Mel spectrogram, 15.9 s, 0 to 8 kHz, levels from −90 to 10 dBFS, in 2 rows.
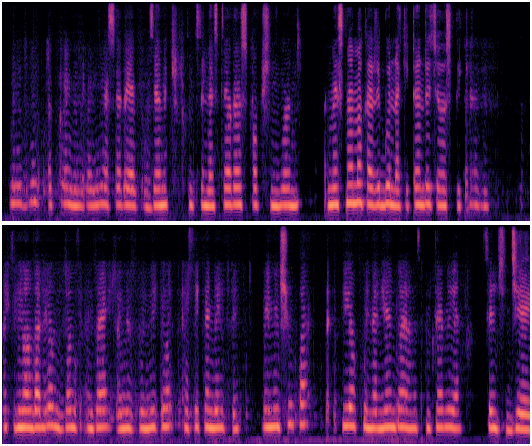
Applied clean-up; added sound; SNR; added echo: neural mask model DeepFilterNet 3.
